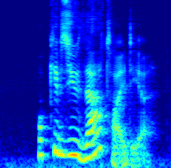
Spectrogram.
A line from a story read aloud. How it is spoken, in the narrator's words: He said sharply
